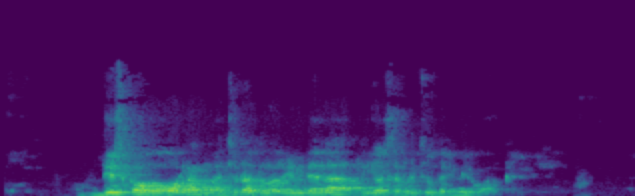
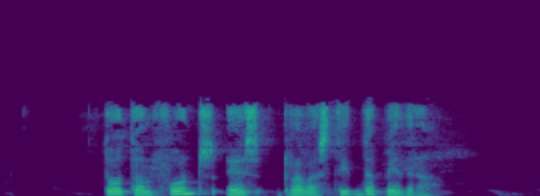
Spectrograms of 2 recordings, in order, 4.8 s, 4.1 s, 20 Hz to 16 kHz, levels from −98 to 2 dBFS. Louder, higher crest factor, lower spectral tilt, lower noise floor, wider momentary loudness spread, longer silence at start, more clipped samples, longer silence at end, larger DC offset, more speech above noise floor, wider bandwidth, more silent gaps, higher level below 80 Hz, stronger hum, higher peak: first, -23 LUFS vs -35 LUFS; about the same, 18 dB vs 18 dB; first, -7.5 dB/octave vs -4 dB/octave; second, -66 dBFS vs -87 dBFS; first, 15 LU vs 5 LU; about the same, 0.7 s vs 0.8 s; neither; first, 1.05 s vs 0.8 s; neither; second, 44 dB vs 52 dB; second, 7.4 kHz vs 8.2 kHz; neither; first, -66 dBFS vs -74 dBFS; neither; first, -6 dBFS vs -20 dBFS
